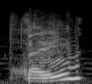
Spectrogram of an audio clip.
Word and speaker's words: Fane: Fane? No, actually, it's Fane.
